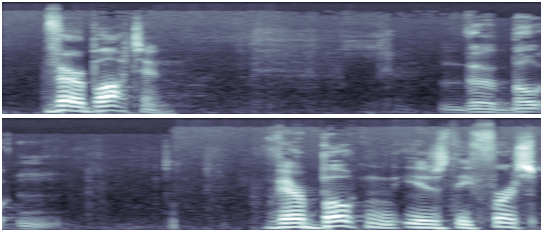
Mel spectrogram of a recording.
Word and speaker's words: verboten: and Abigail Ray she loves Sushi Abigail spell verboten verboten verboten is the first pronunciation of this word verboten forbidden especially prohibited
